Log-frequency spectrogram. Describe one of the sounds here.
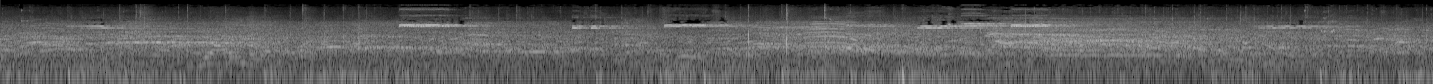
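Shoes squeak sharply on a hard court floor.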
